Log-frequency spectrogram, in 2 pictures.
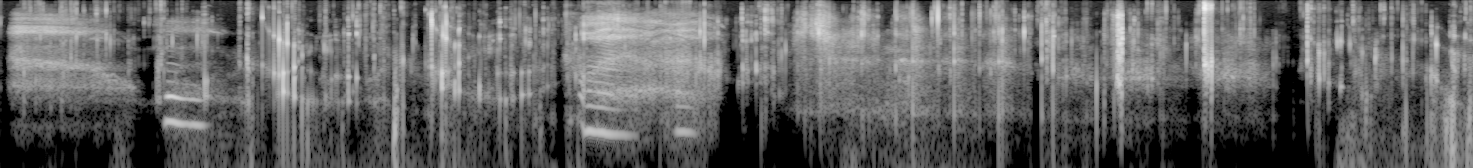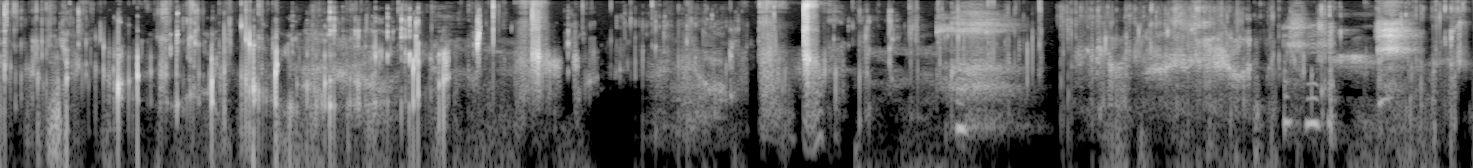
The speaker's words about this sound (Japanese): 先輩のこと好きな私が勝手にペロペロしてるだけなんですよ。よかったら、はぁはぁ言ってくださいね。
